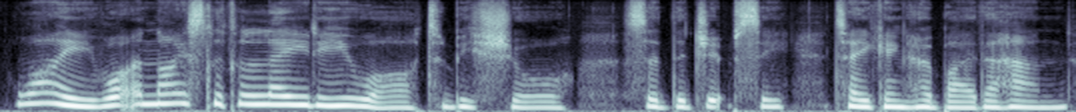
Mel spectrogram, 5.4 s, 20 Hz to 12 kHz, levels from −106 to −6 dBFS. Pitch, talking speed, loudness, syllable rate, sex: 210 Hz, 210 wpm, -17 LUFS, 5.0 syllables/s, female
